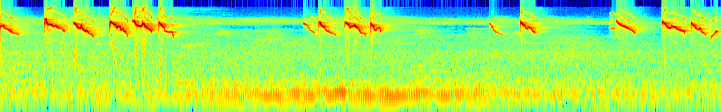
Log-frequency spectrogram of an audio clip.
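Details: White-eye of the 'buxtomi' type with a yellow stripe, singing a high, fast twittering song. Bright downslurred notes come in quick bursts of three to five with short pauses between them, over a faint low hum.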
